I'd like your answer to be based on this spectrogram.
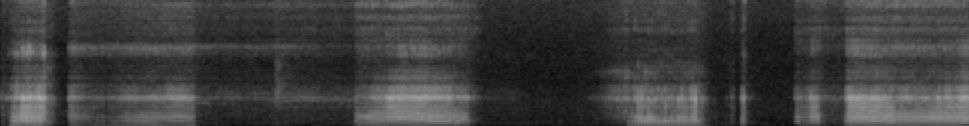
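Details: Person snoring deeply: deep, rasping snores recurring every few seconds, each a long rough breath with quiet pauses between.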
